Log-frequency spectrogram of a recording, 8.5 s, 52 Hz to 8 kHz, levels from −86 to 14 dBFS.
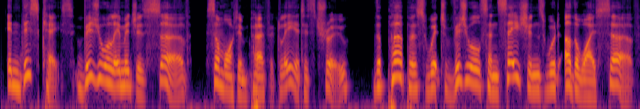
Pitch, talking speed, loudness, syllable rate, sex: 145 Hz, 135 wpm, -20 LUFS, 4.7 syllables/s, male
